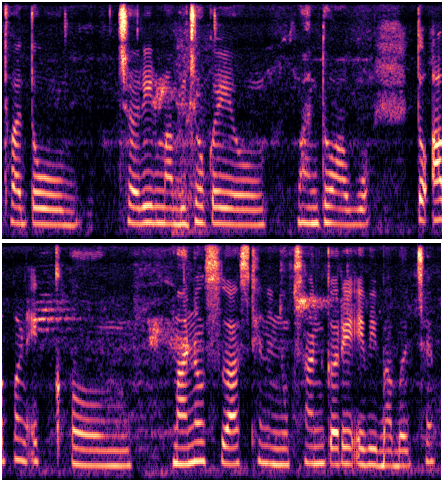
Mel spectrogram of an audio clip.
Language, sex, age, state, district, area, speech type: Gujarati, female, 18-30, Gujarat, Rajkot, rural, spontaneous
